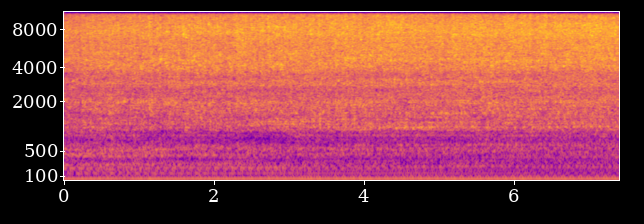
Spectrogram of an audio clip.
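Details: Small-block Chevy 350 in a rat rod after installing a new turbo cam, freshly broken in: steady, even V8 idle with a crisp, regular exhaust beat and no knocks or misses; sounds crisper than stock, normal idle.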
